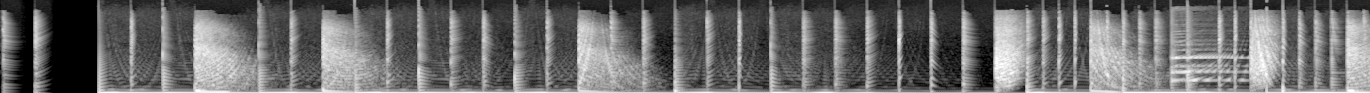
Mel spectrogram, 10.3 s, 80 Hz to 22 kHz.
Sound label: filtered synth drums at 125bpm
